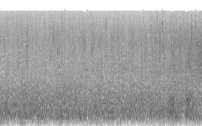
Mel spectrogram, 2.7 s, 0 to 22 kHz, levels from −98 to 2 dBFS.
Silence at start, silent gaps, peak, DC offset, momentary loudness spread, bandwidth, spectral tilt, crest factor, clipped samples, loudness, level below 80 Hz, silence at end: 0 s; none; -16 dBFS; under 0.1%; 3 LU; 16.5 kHz; -1.5 dB/octave; 20 dB; under 0.1%; -35 LUFS; -72 dBFS; 0 s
